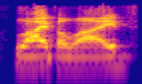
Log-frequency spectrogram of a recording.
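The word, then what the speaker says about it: Live A Live: But two, this is really similar to what we would later see in the game Live Alive or Live Alive as it's technically supposed to be pronounced.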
